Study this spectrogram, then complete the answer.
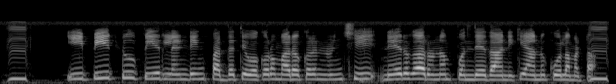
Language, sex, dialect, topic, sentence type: Telugu, female, Southern, banking, statement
